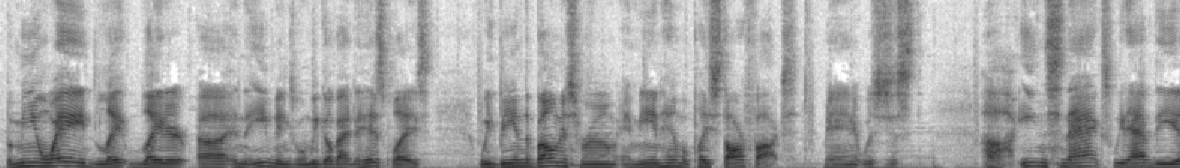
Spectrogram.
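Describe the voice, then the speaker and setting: A man's voice: a little high, unhurried, fairly bright tone. A middle-aged man hosting a casual, personal game review, talking in a nostalgic, enthusiastic storytelling way. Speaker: video game reviewer and host. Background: music under the voice.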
